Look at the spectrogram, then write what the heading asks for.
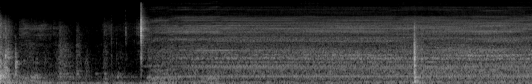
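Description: Heat embossing tool blowing steadily over ink on a handmade rainbow card, a continuous close whir after a sharp click switches it on, with another brief click partway through.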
